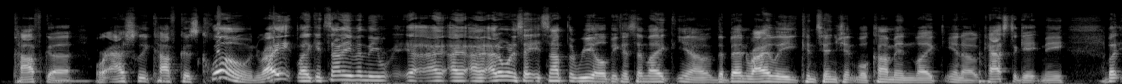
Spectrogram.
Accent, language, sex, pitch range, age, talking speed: American, English, male, 125-165 Hz, 30-49, 215 wpm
